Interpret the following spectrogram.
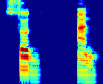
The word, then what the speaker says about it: sud-an: put that in perspective, let's take the word sud-an, for example. Sud-an translates as side dish into English. It is any dish specifically eaten with rice, a staple food in every Ilonggo meal. Sud-an. This word has two syllables, sud and an.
